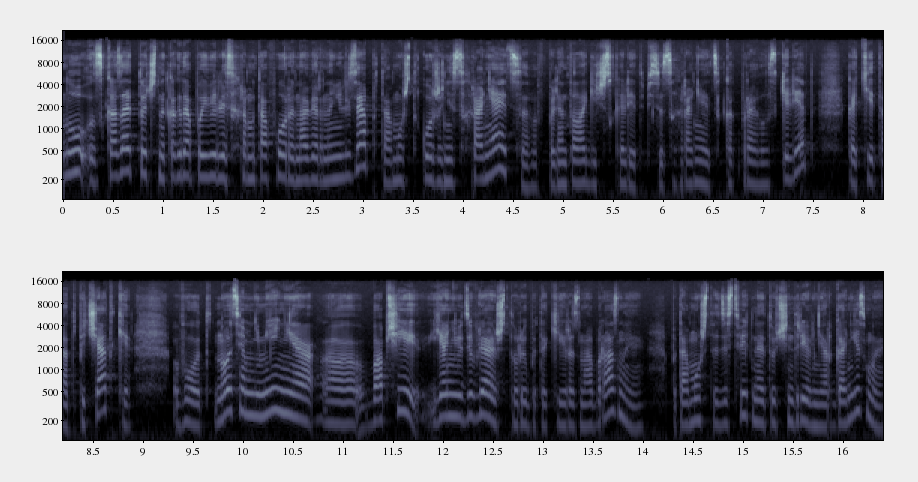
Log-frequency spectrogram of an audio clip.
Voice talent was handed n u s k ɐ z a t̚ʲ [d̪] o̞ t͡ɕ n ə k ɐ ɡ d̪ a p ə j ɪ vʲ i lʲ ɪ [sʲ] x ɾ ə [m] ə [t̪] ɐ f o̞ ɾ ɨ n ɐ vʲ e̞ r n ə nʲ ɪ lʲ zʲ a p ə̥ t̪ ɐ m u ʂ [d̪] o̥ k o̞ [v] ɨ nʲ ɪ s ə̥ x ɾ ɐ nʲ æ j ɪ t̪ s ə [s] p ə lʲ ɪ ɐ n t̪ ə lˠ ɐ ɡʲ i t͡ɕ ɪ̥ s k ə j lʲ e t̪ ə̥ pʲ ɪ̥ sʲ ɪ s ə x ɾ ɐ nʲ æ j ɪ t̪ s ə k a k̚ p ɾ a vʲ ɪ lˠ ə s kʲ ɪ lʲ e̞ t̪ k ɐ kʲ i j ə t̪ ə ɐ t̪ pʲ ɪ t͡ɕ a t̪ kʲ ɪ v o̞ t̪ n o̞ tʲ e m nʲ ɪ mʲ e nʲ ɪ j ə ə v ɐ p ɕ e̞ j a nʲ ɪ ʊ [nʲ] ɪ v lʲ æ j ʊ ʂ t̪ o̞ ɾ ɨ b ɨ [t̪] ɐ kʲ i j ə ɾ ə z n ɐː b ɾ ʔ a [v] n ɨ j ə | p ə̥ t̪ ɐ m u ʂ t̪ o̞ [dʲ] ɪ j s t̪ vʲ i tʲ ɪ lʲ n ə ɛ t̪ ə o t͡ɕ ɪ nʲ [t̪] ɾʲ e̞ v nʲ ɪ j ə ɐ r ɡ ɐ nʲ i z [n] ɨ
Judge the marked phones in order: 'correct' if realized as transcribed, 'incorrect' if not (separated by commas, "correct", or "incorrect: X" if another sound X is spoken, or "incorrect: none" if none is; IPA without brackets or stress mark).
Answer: incorrect: t̪, correct, correct, correct, incorrect: t̪, incorrect: ʐ, incorrect: f, incorrect: dʲ, correct, incorrect: z, correct, incorrect: d̪, incorrect: m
